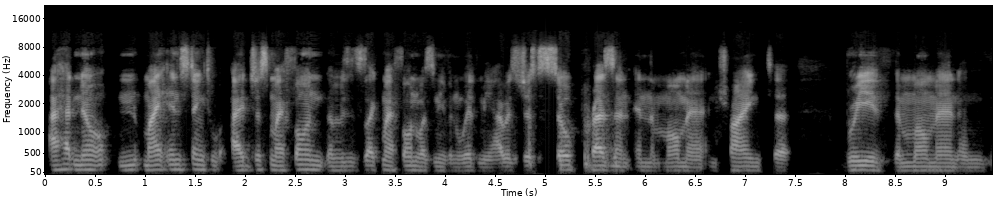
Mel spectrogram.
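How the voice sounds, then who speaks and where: A man's voice: sits low, level tone, normal speed, no echo. A man with an American accent, telling a personal story as an interview guest, reflective and searching for words with frequent fillers. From Palestinian diaspora. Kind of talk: conversational storytelling.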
